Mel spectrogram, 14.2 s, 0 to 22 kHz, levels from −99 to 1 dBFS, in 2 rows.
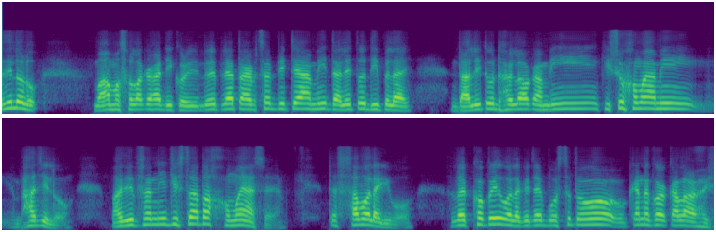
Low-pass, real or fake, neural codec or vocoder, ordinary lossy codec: none; fake; codec, 16 kHz, 0.7 kbps, FocalCodec; none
